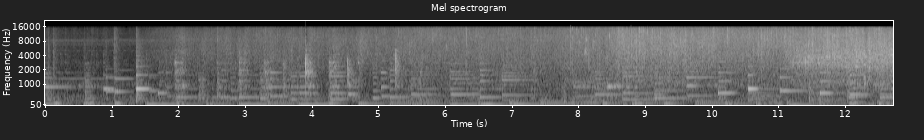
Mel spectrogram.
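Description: Chopped green onions sizzling in hot oil in a pan, the frying hiss building in the second half, over background piano music.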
